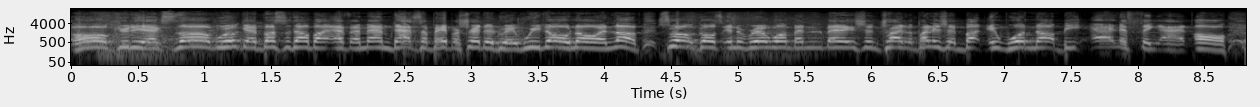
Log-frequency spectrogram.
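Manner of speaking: loud, high, fast-paced shoutcast call; excited play-by-play. Real, not acted. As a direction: call the teamfight at full hype.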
